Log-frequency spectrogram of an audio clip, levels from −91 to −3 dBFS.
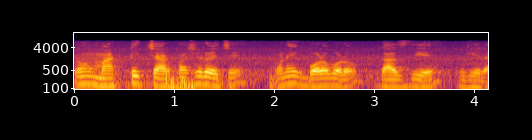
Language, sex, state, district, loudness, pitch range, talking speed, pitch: Bengali, male, West Bengal, Kolkata, -18 LUFS, 115-145 Hz, 130 wpm, 125 Hz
